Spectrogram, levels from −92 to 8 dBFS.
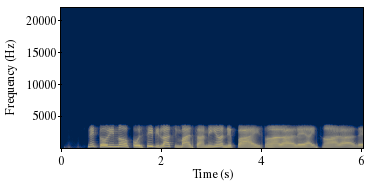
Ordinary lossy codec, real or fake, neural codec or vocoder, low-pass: none; fake; codec, 24 kHz, 0.9 kbps, WavTokenizer, large speech release; 3.6 kHz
